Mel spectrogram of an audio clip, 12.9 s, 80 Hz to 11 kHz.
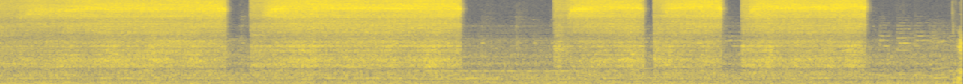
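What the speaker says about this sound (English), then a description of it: "Let's test spray here. Spraying." Several long bursts of hissing aerosol spray from a spray can during bodywork on a 1969 Corvette 427, loud and close, each burst lasting a few seconds with short pauses between them.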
